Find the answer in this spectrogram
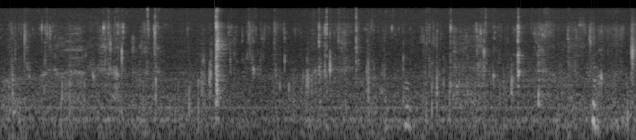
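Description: Close-miked eating sounds: chewing and wet mouth clicks of people eating fufu, soup, meat and fish with their hands, with one louder click about three seconds in.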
